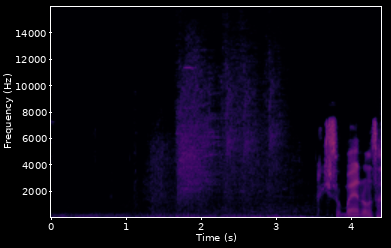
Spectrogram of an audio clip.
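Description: A magical burst whooshes and crackles.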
